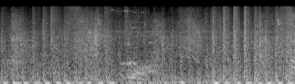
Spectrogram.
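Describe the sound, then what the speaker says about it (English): Rapid bursts of gunfire from the tactical shooter Ghost Recon Wildlands crack loudly and close by, overlapping in a dense, continuous volley across the few seconds. "I'm opening fire on these shitheads."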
